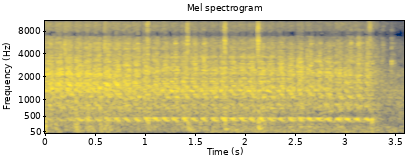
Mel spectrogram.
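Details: 7.3 Powerstroke diesel, cold start after sitting about two weeks, key cycled repeatedly for the glow plugs: even, laboring cranking pulses that stop without catching. Hard starting when cold.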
